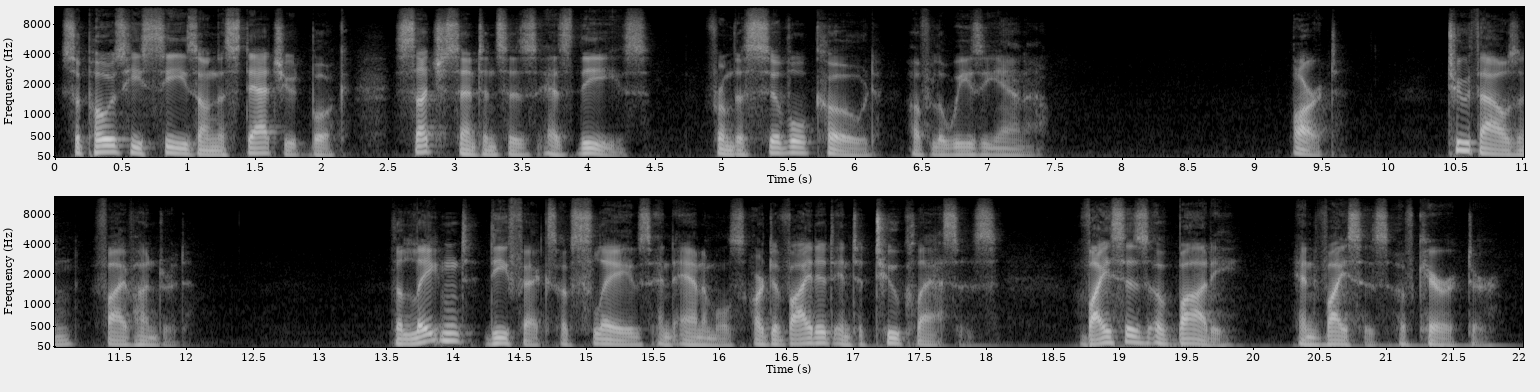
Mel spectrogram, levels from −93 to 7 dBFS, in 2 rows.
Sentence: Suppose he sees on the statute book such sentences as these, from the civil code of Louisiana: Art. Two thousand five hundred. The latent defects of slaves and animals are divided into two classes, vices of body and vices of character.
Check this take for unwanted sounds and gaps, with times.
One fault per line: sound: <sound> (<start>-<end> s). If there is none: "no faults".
no faults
